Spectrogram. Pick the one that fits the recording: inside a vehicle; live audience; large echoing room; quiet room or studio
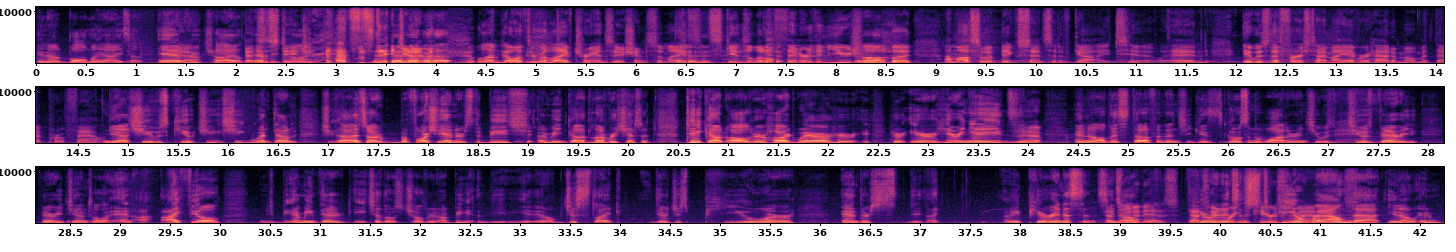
inside a vehicle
